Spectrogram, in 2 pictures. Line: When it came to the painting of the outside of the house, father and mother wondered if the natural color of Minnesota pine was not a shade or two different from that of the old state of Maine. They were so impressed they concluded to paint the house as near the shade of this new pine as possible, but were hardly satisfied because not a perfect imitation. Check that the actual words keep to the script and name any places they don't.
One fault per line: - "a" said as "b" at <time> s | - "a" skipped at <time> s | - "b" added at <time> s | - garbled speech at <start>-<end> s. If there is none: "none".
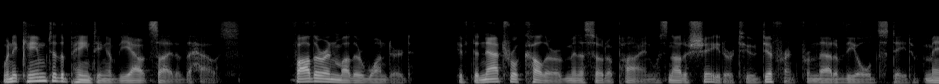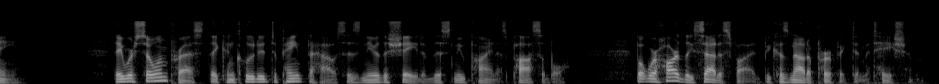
none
